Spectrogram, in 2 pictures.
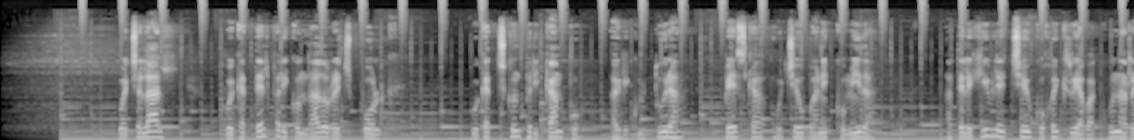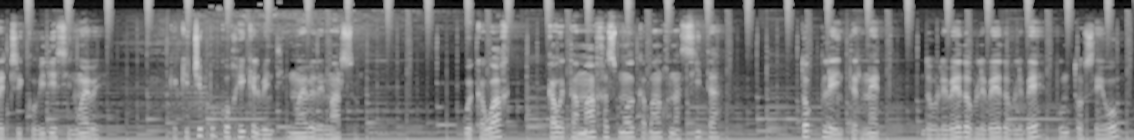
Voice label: K'iche'; Polk; Vaccine Radio Spots; covid19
